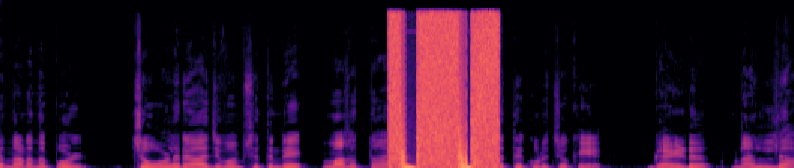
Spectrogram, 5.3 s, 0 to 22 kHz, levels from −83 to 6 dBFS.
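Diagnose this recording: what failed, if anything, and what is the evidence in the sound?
The failure sits in sample-format conversion: between 2.59 and 3.33 s the samples are built from the wrong bytes, so each value is assembled from a misaligned or byte-swapped pair. The rapidly varying low-order bits end up in the most significant position, and the speech is replaced for about 0.74 s by loud, harsh broadband noise. Outside that stretch, the speech is reassembled correctly.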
